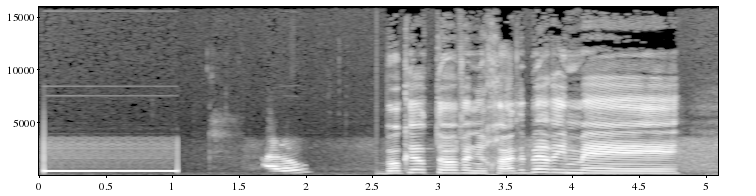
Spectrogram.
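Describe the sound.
Telephone line tone while a phone call is placed: a single steady mid-pitched tone holds for about a second and stops abruptly, then people talk.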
